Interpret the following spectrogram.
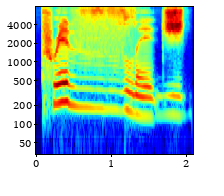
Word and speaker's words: privileged: this looks like and it could be three syllables privileged but we're shortening it dropping the middle syllable and making it two syllables privileged again don't release the d privileged privileged it's weird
